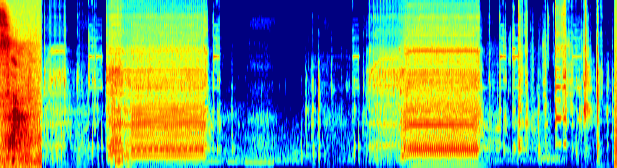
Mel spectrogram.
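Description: Electric sewing machine stitching a seam through quilt fabric in two short runs of about a second each, a steady motor hum, with a few light clicks near the end.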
